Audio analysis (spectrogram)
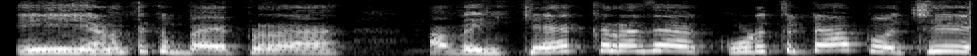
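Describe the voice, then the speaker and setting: A woman's voice: fairly high pitch, expressive, moderate pace, warm tone, lightly acted. A woman voicing a smug scheming rich father. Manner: boastful, dismissive. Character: scheming wealthy middle-aged father, self-assured. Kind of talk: animated cartoon voice acting.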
